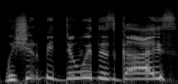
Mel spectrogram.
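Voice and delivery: high mock-cautious goody-goody voice; wet towel kid. Kid warning friends in the stolen car, high mock-cautious voice. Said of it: "like, the wet towel".

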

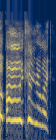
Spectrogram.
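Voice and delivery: crying with laughter, high and loud; high laughing squeal. Real, not acted. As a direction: squeal it through tears of laughter. Laughing at her friend.

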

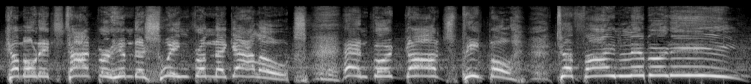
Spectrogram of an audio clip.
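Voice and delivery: loud climactic preacher's shout; preaching. Acted. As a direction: hit the peak of the sermon.

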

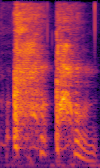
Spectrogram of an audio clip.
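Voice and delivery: sudden harsh cough; coughing fit. Real, not acted. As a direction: cough hard mid-sentence. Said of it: "I'm gonna be coughing a lot".

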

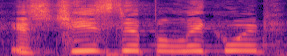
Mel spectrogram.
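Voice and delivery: high, mock-trembling question. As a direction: fake a shaky worried plea. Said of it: "with trembling in his voice".

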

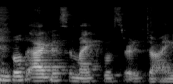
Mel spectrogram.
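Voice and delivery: ordinary delivery

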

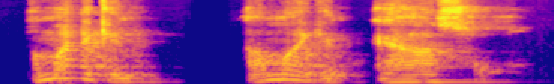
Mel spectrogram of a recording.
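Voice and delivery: ordinary talk

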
